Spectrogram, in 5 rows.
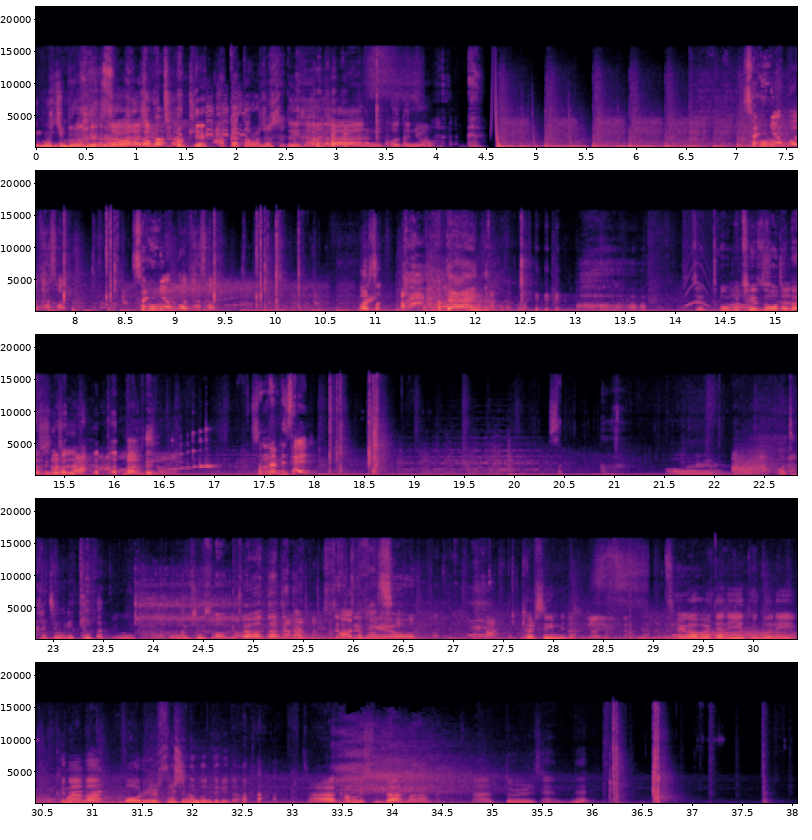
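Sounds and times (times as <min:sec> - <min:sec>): background music with low notes: 0:04.6 - 0:38.0.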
